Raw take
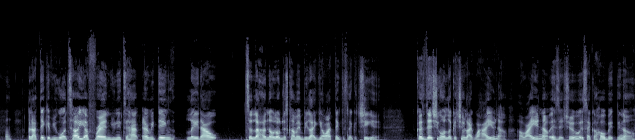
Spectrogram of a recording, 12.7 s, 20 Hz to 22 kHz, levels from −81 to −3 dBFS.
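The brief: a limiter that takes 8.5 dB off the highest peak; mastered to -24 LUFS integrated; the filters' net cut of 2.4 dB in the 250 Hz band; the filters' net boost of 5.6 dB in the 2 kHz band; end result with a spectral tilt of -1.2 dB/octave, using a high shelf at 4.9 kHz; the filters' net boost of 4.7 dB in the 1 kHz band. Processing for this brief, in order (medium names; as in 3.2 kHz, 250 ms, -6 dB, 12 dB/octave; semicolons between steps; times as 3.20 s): peaking EQ 250 Hz -3.5 dB; peaking EQ 1 kHz +5.5 dB; peaking EQ 2 kHz +6 dB; treble shelf 4.9 kHz -5 dB; trim -2.5 dB; peak limiter -9.5 dBFS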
